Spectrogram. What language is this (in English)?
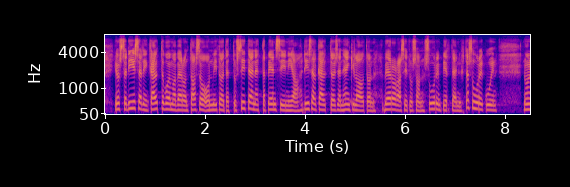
Finnish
